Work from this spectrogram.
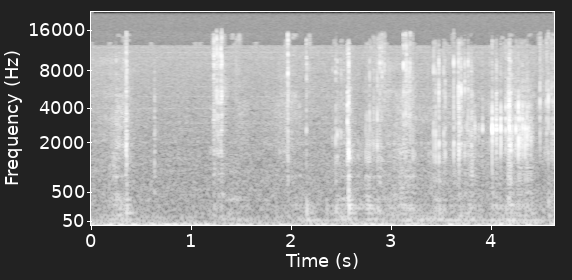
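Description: Fingertips and short nails stroke and scratch the stiff, dry crown leaves at the top of a whole ripe pineapple standing upright on a dark table. The result is quiet, continuous crackling and rustling, with short, bright ticks and scrapes over a soft low rumble.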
